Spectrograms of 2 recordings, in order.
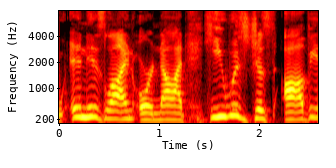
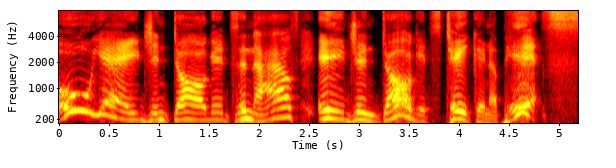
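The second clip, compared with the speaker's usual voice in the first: pumped, boastful, hyped-up, proclaiming delivery. Retelling what another guy said after Jeff: imitating the other guy. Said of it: "And then he went".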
